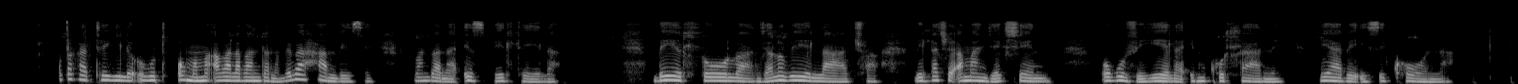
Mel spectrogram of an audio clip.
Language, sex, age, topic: North Ndebele, male, 36-49, health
